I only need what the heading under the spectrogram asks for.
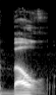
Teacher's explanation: غین کو موٹا ادا کرنا ہے، ہلانا نہیں ہے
